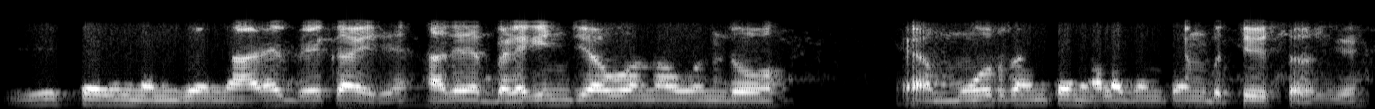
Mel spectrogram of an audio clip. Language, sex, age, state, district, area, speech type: Kannada, male, 45-60, Karnataka, Chikkaballapur, urban, conversation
